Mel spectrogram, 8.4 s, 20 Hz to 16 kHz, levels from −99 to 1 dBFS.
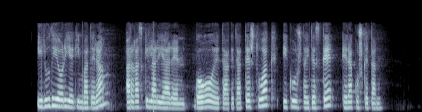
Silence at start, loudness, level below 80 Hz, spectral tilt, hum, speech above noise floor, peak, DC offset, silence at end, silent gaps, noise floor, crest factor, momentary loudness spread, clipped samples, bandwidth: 0.75 s; -19 LUFS; -64 dBFS; -5 dB/octave; none; 61 dB; 0 dBFS; under 0.1%; 0.8 s; none; -79 dBFS; 18 dB; 8 LU; under 0.1%; 7.6 kHz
